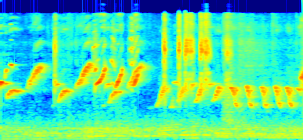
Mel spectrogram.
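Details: Murai batu, the white-rumped shama of the 'pastol' type, in an unrepeated lure song: quick rising slurred whistles, harsh broadband bursts, then a descending series of rhythmic buzzy notes.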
